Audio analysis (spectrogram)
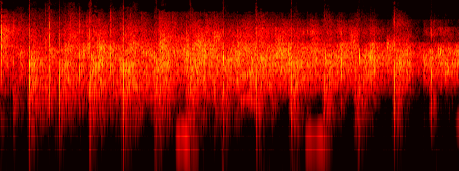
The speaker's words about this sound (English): It's a reward for putting your hand up. Give her a clap.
